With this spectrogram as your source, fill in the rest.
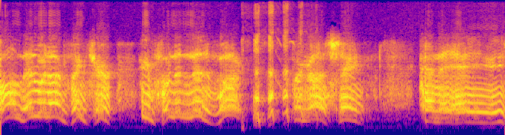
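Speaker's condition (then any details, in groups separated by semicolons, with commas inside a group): Throat cancer; voice described as practically gone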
